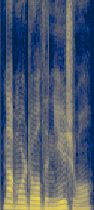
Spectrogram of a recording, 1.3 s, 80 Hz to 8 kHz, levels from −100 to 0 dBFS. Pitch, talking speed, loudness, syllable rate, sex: 185 Hz, 235 wpm, -15 LUFS, 5.1 syllables/s, female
